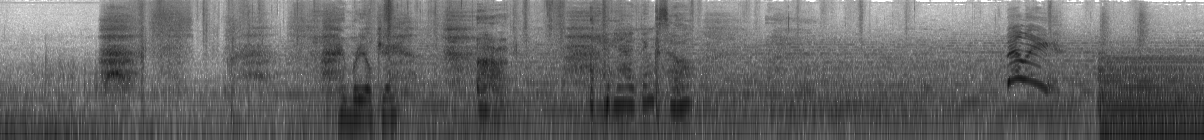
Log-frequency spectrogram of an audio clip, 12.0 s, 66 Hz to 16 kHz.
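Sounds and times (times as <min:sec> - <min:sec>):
man breathing: 0:01.0 - 0:03.4.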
